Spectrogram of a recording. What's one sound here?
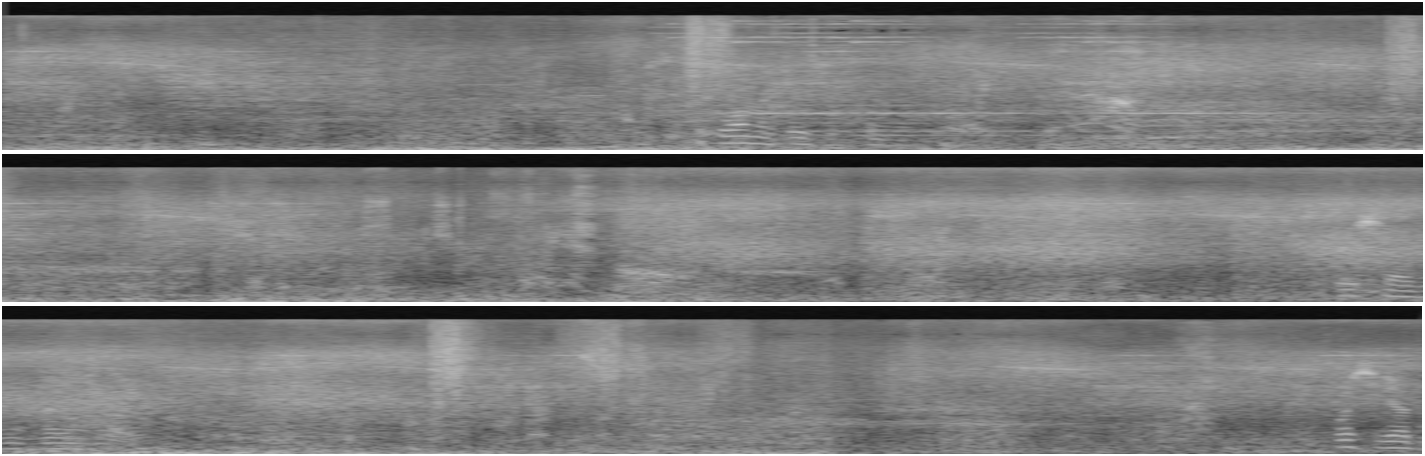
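Magic spells crackle and boom in a busy fight.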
